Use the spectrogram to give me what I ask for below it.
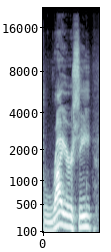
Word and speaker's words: Ryerse: And remember that has two B's, just like it's pronounced Ryerse is pronounced Ryerse.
